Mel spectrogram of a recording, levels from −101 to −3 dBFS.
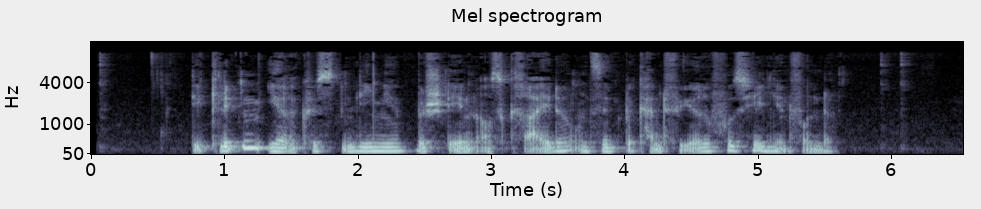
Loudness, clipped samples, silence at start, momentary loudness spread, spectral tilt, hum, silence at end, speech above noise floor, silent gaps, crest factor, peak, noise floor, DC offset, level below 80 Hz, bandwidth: -29 LUFS; under 0.1%; 0.75 s; 10 LU; -6 dB/octave; none; 0.95 s; 34 dB; none; 18 dB; -10 dBFS; -61 dBFS; under 0.1%; -58 dBFS; 11.5 kHz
